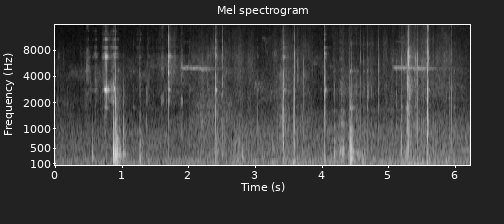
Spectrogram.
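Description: Small hunting gear, such as flashlights, being handled and packed back into a fleece backpack: a string of scattered clicks, clinks and knocks.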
